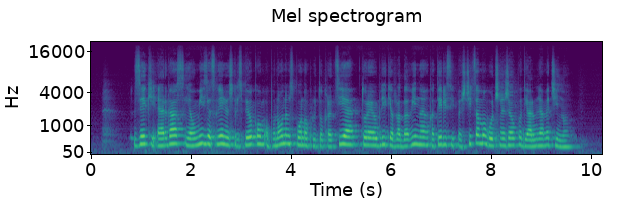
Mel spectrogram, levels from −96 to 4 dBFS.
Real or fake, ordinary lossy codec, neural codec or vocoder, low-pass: fake; none; autoencoder, 48 kHz, 32 numbers a frame, DAC-VAE, trained on Japanese speech; 19.8 kHz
